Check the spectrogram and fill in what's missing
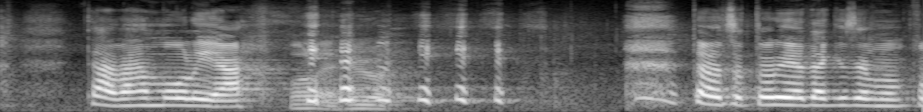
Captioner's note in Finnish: naurua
